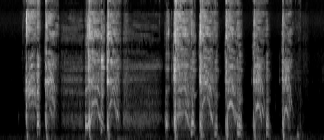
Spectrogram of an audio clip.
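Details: Adult coughing mid-speech, apparently choking: a bout of about nine or ten sharp, dry coughs in quick succession, with a throat-clearing sound between them.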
